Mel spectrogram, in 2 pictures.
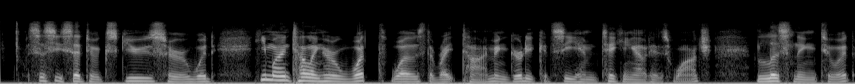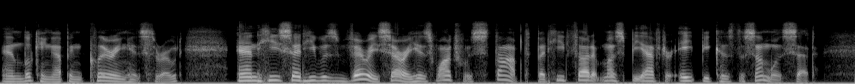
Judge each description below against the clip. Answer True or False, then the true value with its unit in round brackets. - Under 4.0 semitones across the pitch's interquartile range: False (5.0 semitones)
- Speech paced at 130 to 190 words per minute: False (205 wpm)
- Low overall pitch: True (130 Hz)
